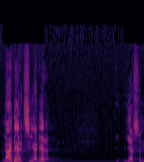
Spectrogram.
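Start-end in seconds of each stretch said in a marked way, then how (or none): 0.0-1.0 high, loud burst of mock pride; pleased-with-yourself, pitched way up; self-congratulating. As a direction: crow about it like it's finished. Acting a one-time believer's boast.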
